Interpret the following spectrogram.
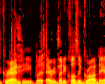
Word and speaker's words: Grande: called it Grande cuz that's just how we pronounce it but it's really Grandy oh yeah it's Grandy but everybody calls it Grande obviously because it's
